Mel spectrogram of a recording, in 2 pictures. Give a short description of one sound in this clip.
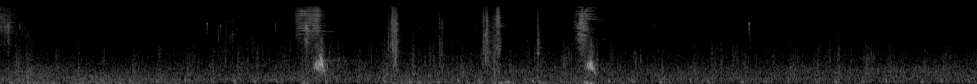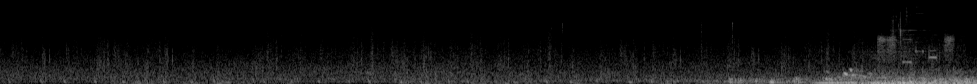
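A game figure's footsteps crunch on snow.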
